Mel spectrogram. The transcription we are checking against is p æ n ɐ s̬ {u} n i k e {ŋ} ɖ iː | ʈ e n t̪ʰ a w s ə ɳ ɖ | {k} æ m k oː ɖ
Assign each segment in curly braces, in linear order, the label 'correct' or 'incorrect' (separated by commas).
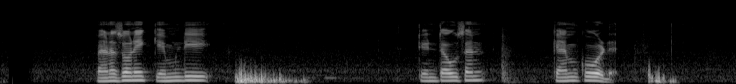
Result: incorrect, incorrect, correct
